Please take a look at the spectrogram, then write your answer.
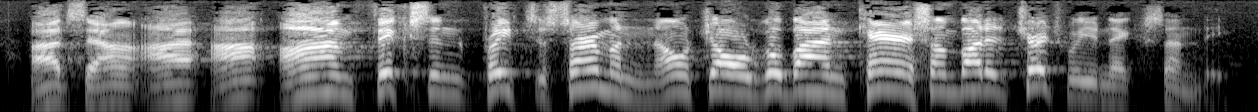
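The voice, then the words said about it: Strong regional accent. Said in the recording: “my accent was even worse then than it is now ... They couldn't understand what I was saying ... Poor ignorant Yankees didn't know what I was talking about.”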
